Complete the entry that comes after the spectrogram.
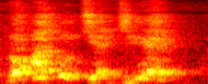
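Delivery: slow, high and stretched; drawn-out emphasis. Real, not acted. Preacher drawing out the words to tell parents to pray in detail. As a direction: stretch each word out for emphasis. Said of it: "stretched emphasis".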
